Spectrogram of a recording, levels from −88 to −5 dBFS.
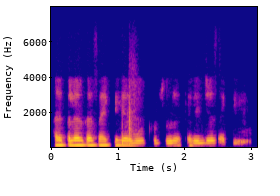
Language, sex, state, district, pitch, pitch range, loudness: Hindi, male, Bihar, Jahanabad, 130 Hz, 125-135 Hz, -20 LUFS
